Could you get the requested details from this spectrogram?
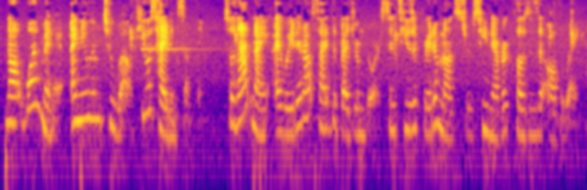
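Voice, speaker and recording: A woman's voice: on the high side, animated, brisk, few pauses, pushed and bright, slight background noise, rough recording. A woman voicing an exasperated preteen older brother who speaks in a sarcastic, matter-of-fact way. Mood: knowing.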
